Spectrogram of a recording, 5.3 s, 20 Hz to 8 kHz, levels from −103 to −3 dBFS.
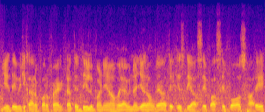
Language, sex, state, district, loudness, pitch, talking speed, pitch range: Punjabi, male, Punjab, Fazilka, -13 LUFS, 105 Hz, 205 wpm, 105-110 Hz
